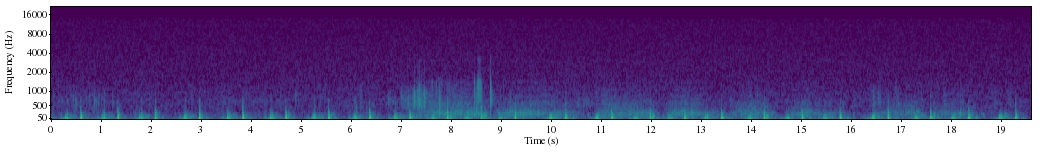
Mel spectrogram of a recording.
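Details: Steady heartbeat near 75 a minute with faint low musical breath noise; the person was short of breath and could not breathe deeply. Wheezing with heart sounds.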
